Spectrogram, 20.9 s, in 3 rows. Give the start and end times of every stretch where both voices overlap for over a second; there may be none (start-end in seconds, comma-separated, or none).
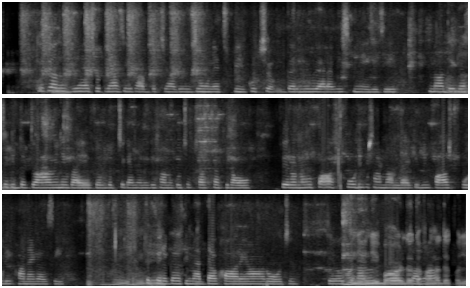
19.1-20.4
